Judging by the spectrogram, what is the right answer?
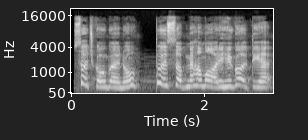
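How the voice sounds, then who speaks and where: A woman acts out a middle-aged mother-in-law in a cartoon family drama. She is worried and lamenting, with a high voice and faint music underneath. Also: unhurried. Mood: remorseful. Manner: fretful, lamenting. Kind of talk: Hindi cartoon family melodrama acting.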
